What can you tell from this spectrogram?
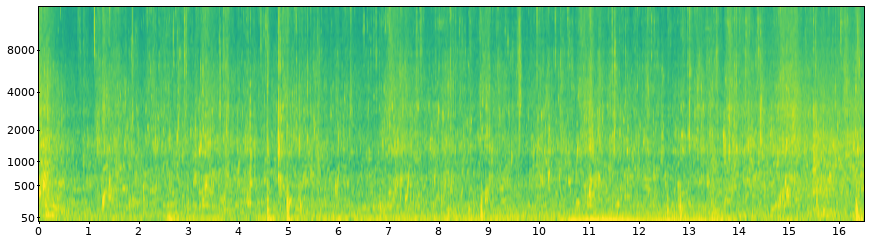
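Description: Kayak paddle strokes: blades dipping and water trickling and dripping off them, with irregular small splashes.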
